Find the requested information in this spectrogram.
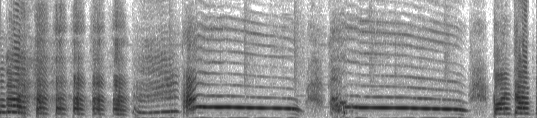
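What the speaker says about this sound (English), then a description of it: "oh, but the puppy! It's a puppy! A husky?" A husky puppy in the video game Code Vein II gives long, clear howls, two drawn-out tones separated by short yips and whimpery barks, close and prominent.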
